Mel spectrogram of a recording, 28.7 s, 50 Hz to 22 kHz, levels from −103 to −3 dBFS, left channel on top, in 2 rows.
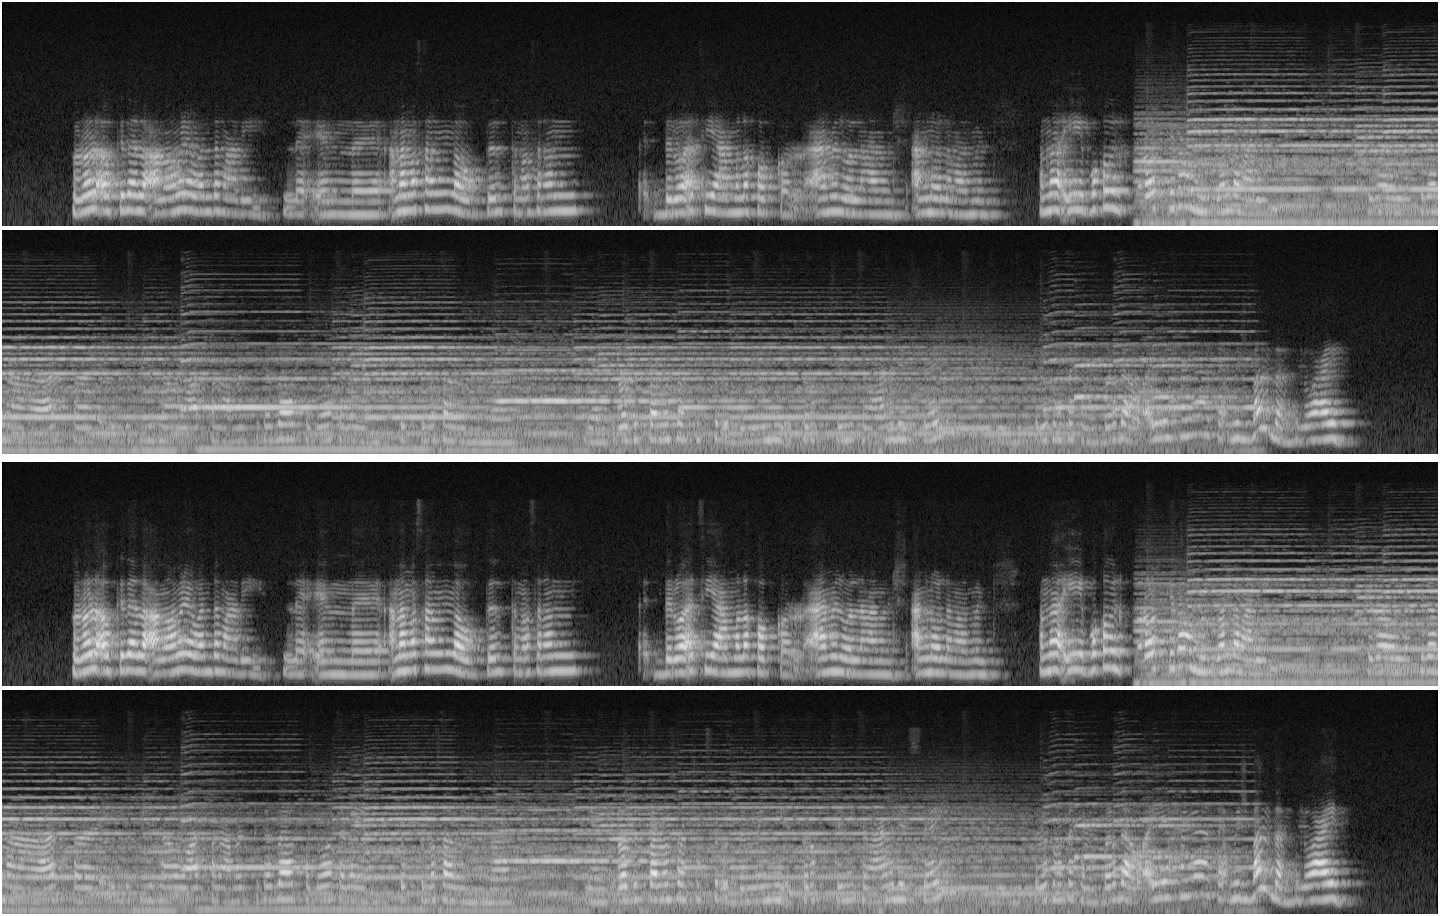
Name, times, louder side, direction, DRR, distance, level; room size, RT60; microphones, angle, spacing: voice 1, 0.7-5.8 6.5-9.9 10.4-12.8 13.7-19.5 20.2-23.9 24.3-27.8, right 3 dB, 45° right, 4 dB, 2.6 m, -28 dB
sound 1, 11.3-26.9, left 1 dB, 10° left, 4.0 m, -30 dB
17.5 x 13.0 x 3.7 m, 0.42 s
head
